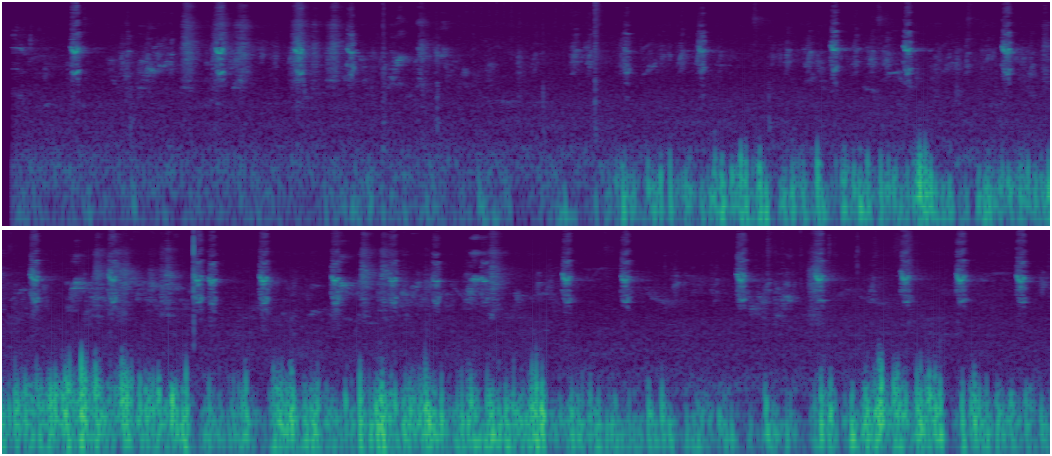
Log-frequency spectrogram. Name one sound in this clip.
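A small bird chirps repeatedly nearby.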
